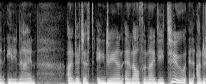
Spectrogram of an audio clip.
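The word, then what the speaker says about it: Adrienne: just space just no just a d r i e n n e Adrian oh I see yeah just not just you're say my name Adrian without the Z not CU his b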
